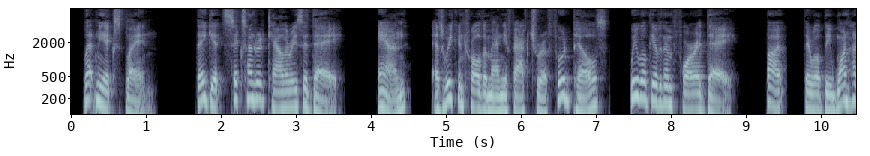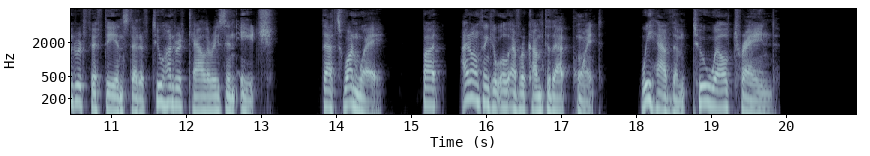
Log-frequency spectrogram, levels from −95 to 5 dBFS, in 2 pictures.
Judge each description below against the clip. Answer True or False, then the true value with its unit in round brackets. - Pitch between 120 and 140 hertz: True (135 Hz)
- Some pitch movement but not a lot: False (7.0 semitones)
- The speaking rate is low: False (160 wpm)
